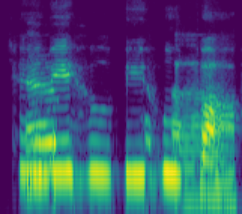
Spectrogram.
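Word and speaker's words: Tobe Hooper: Toby Hooper.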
